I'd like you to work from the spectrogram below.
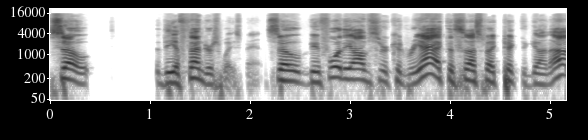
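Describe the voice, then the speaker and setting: With lively intonation, a man speaks at a high pitch and a moderate pace, in a dry sound with no echo. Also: quiet background. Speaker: podcast host, former police officer. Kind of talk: casual podcast chat. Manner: hesitant, many fillers. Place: home room. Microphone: studio mic.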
